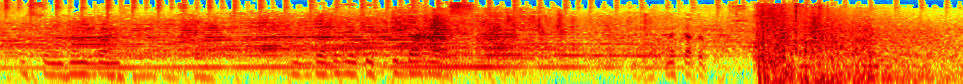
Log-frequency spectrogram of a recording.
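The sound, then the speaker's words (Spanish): An Iranian-made Shahed kamikaze drone gives a steady, moped-like buzzing engine drone overhead for several seconds, its pitch wavering slightly, before a sudden loud explosive blast cuts in near the end. “Los ucranianos los llaman motos por ese sonido que emite al atravesar el cielo. Es un dron de fabricación iraní llamado Shahed y sería la nueva arma con la que Rusia estaría golpeando a la población ucraniana.”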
